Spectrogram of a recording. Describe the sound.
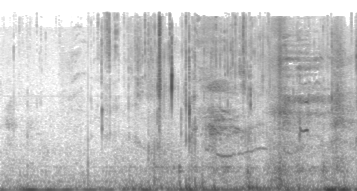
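Someone bites and chews crunchy food for an ASMR recording, with many crisp, irregular crunches and wet chewing sounds throughout.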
